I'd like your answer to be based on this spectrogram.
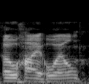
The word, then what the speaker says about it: Ojai: Is that how you pronounce it? – Yeah, just Ojai Oil.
